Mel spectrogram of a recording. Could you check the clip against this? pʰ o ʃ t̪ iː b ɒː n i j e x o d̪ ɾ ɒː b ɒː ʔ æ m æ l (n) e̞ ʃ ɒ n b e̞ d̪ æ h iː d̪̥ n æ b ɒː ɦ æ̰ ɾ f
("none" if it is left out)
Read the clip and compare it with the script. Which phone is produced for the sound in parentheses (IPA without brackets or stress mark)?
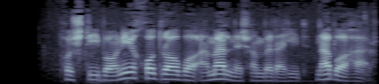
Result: n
